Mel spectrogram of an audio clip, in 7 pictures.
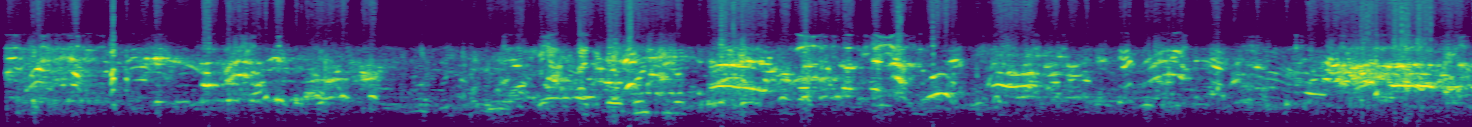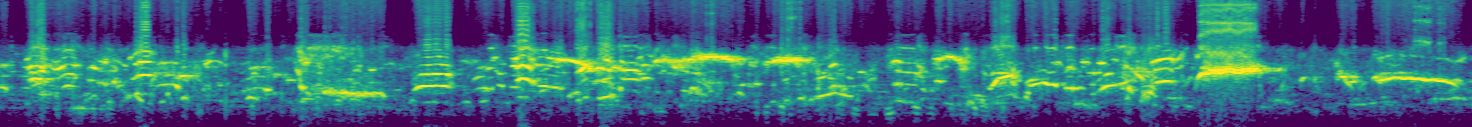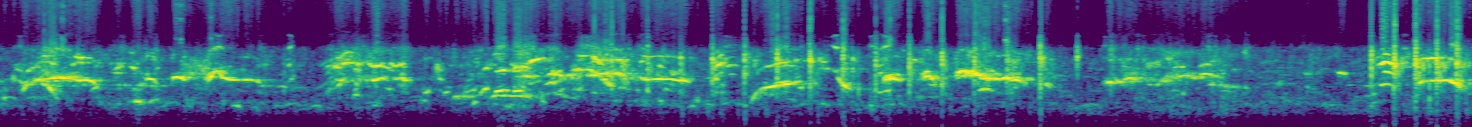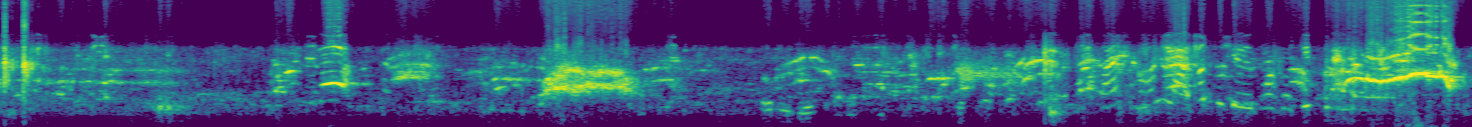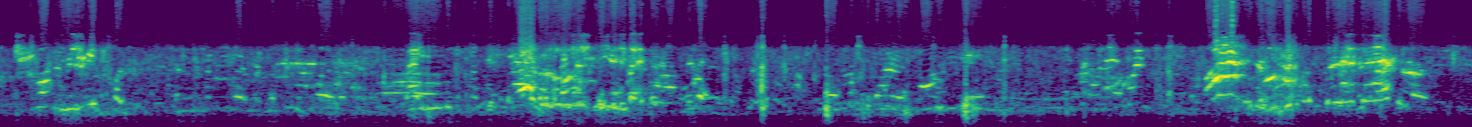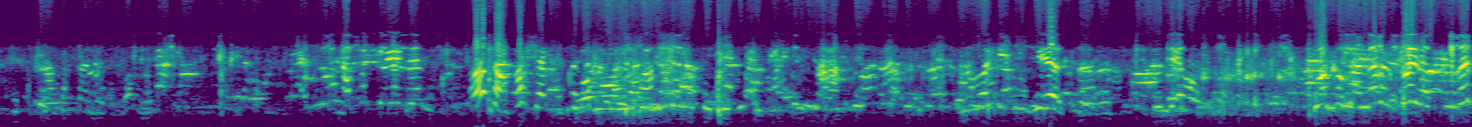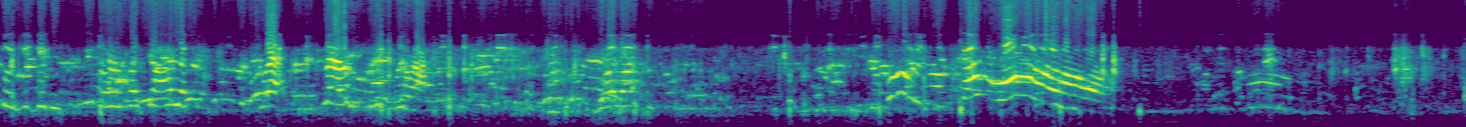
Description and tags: playground Saint-Guinoux
Schoolbell of Saint-Guinoux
